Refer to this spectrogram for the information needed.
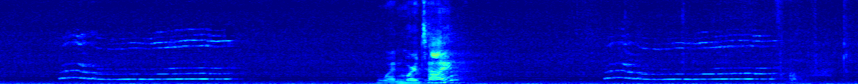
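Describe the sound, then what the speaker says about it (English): A cat meows in long, drawn-out calls, three separate cries spaced a few seconds apart, clear and close over a low hum, with a brief spoken voice between them. "Did you guess a cat?"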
